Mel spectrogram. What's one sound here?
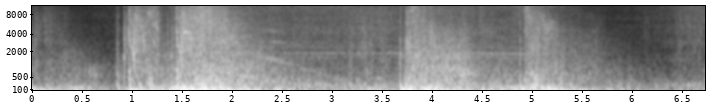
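A plasma weapon fires with bursts of crackling energy.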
